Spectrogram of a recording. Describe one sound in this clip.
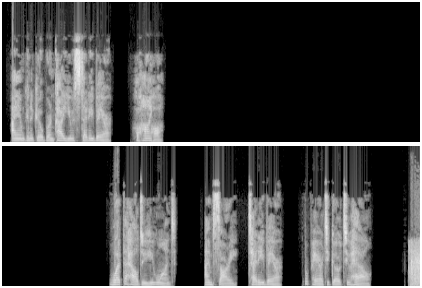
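A man speaks in a flat, computer-made voice.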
